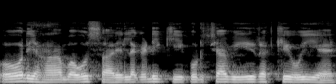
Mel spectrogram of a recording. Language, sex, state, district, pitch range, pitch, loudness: Hindi, male, Uttar Pradesh, Saharanpur, 115-125 Hz, 115 Hz, -14 LUFS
